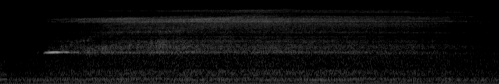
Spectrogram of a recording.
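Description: A single long, airy whistling breath drawn in through the mouth during a breathing exercise, starting with a brief sharper squeak and holding steady for several seconds, soft, with no talking.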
